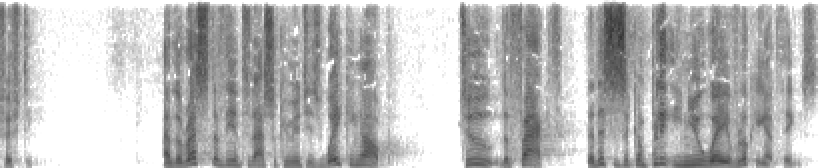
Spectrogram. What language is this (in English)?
English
